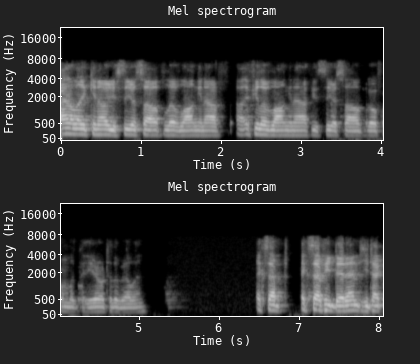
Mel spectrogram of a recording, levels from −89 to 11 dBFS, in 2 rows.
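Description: Speech with echo leak. A faint copy of the speech returns 263 ms late at 3.35–3.53, 3.77–3.83, 4.06–4.31 and 5.33–5.44 s. It is likely loudspeaker sound that an echo canceller missed.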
